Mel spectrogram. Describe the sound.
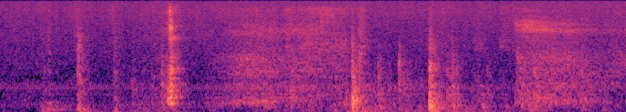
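A door or cupboard being shut: a few dull knocks and thuds with soft rustling between them, the clearest near the middle and toward the end, with no talk.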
